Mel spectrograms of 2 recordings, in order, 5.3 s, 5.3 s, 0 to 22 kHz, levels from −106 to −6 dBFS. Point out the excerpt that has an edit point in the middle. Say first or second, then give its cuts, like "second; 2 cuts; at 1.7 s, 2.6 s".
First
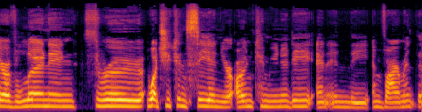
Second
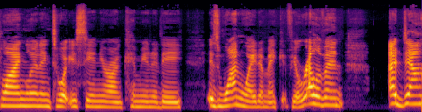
first; 1 cut; at 1.0 s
